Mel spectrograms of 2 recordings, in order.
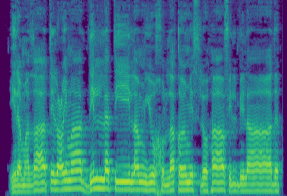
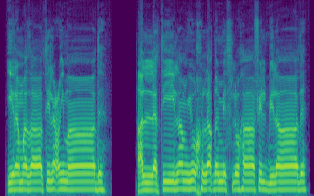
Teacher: پہلی آیت کے آخری حرف دال کا دوسری آیت کے شروع کے دوسرے حرف لام مشدد سے ادغام کیا ہے اور پہلے حرف یعنی حمزۃ الوصل کو حذف کر دیا ہے۔ اور اگر ان کو الگ الگ پڑھنا چاہیں تو پڑھیں گے، ارم ذات العماد التی لم یخلق مثلها فی البلاد۔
